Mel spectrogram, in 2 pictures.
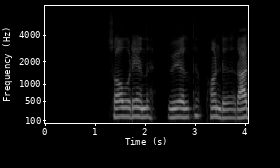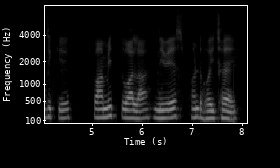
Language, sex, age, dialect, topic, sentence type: Maithili, male, 25-30, Eastern / Thethi, banking, statement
